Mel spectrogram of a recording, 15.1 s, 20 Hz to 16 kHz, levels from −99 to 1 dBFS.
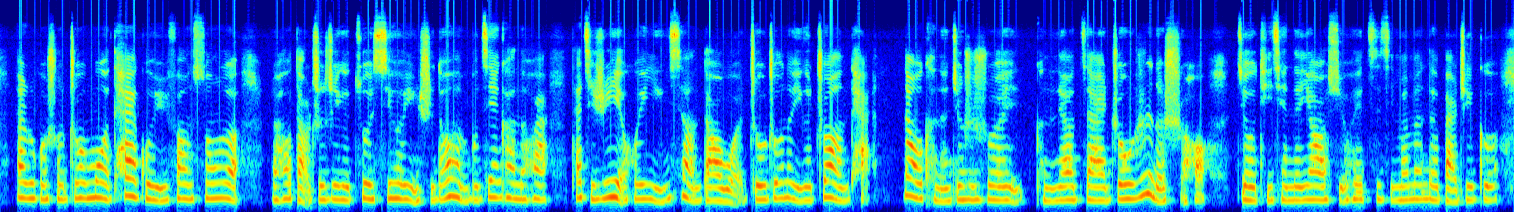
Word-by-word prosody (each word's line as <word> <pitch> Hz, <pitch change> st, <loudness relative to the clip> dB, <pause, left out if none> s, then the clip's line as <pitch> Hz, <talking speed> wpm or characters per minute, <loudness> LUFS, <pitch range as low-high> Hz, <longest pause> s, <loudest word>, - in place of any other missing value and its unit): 那 275 Hz, -1 st, +3 dB
如 260 Hz, 0 st, 0 dB
果 245 Hz, -2 st, -3 dB
说 245 Hz, 0 st, -1 dB
周 265 Hz, +2 st, 0 dB
末 270 Hz, -1 st, +2 dB
太 300 Hz, +5 st, +5 dB
过 255 Hz, -3 st, -1 dB
于 225 Hz, -1 st, -1 dB
放 250 Hz, +2 st, -2 dB
松 260 Hz, 0 st, -3 dB
了， 250 Hz, -3 st, +1 dB, 0.3 s
然 235 Hz, -3 st, -4 dB
后 255 Hz, +2 st, -1 dB
导 230 Hz, -, -1 dB
致 240 Hz, 0 st, +1 dB
这 245 Hz, 0 st, 0 dB
个 230 Hz, -1 st, -1 dB
作 255 Hz, +2 st, -1 dB
息 250 Hz, +1 st, +6 dB
和 260 Hz, -1 st, +1 dB
饮 225 Hz, -4 st, -2 dB
食 225 Hz, +1 st, +1 dB
都 250 Hz, +5 st, +2 dB
很 280 Hz, -7 st, 0 dB
不 235 Hz, -, -5 dB
健 280 Hz, +4 st, +3 dB
康 270 Hz, -2 st, -1 dB
的 245 Hz, -, -3 dB
话， 245 Hz, -1 st, -2 dB, 0.2 s
它 270 Hz, -, -1 dB
其 275 Hz, -3 st, +2 dB
实 255 Hz, +2 st, 0 dB
也 280 Hz, -1 st, +4 dB
会 250 Hz, -3 st, -4 dB
影 235 Hz, -1 st, -4 dB
响 280 Hz, -5 st, +4 dB
到 225 Hz, 0 st, +4 dB
我 205 Hz, -2 st, -1 dB
周 240 Hz, 0 st, +1 dB
中 265 Hz, +2 st, 0 dB
的 270 Hz, -, -4 dB
一 225 Hz, -, -2 dB
个 225 Hz, +1 st, -2 dB
状 245 Hz, -3 st, +3 dB
态。 -, -, -1 dB, 0.3 s
那 310 Hz, -2 st, +5 dB
我 265 Hz, -, +2 dB
可 230 Hz, -, -6 dB
能 215 Hz, 0 st, -3 dB
就 240 Hz, +2 st, 0 dB
是 235 Hz, 0 st, -2 dB
说 240 Hz, 0 st, -3 dB, 0.4 s
可 -, -, -11 dB
能 215 Hz, -, -5 dB
要 235 Hz, +1 st, +1 dB
在 230 Hz, -1 st, 0 dB
周 245 Hz, +2 st, +1 dB
日 315 Hz, +6 st, +1 dB
的 215 Hz, -5 st, 0 dB
时 -, -, +1 dB
候 -, -, -1 dB, 0.3 s
就 230 Hz, -1 st, +1 dB
提 225 Hz, -, -5 dB
前 230 Hz, -1 st, +2 dB
地 230 Hz, 0 st, -1 dB
要 240 Hz, -1 st, +2 dB
学 230 Hz, -2 st, -2 dB
会 255 Hz, +2 st, -3 dB
自 245 Hz, -, -7 dB
己 240 Hz, -1 st, -6 dB
慢 230 Hz, +1 st, -4 dB
慢 245 Hz, 0 st, -4 dB
地 240 Hz, -2 st, -3 dB
把 215 Hz, -4 st, +1 dB
这 230 Hz, +3 st, -1 dB
个 235 Hz, +1 st, -4 dB
245 Hz, 305 characters per minute, -25 LUFS, 230-260 Hz, 0.4 s, 息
